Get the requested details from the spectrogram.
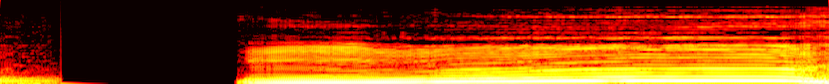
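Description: A cow gives a long, deep, steady moo that rises slightly and then drops away at the end.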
